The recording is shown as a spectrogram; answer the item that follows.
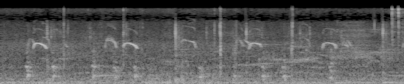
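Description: Chickens clucking softly in short low notes, with repeated short high chirps and a few faint clicks.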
